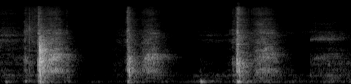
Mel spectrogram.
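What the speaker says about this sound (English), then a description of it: "And then we'll cut up this red pepper." A knife slicing a red pepper into thin strips on a cutting board, giving four distinct crisp chopping strokes at a steady, unhurried pace, close and clear with no talking.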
